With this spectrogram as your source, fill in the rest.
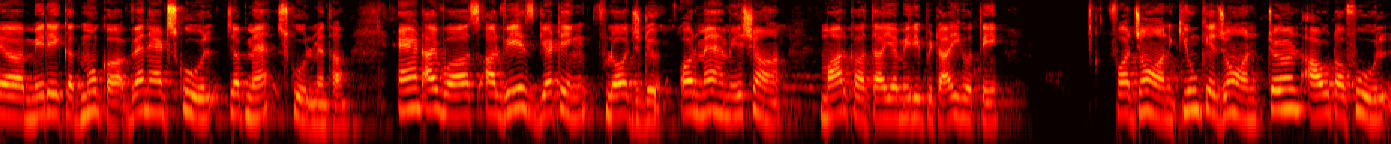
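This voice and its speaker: A man teaching an English lesson, reading each English line slowly and then explaining it in Urdu, addressing his students politely. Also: a little high, darkish tone.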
